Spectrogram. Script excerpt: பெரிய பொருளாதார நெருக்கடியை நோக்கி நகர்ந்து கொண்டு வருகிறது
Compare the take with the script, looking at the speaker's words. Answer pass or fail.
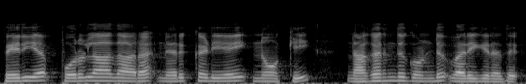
pass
